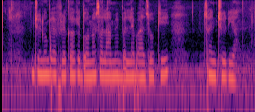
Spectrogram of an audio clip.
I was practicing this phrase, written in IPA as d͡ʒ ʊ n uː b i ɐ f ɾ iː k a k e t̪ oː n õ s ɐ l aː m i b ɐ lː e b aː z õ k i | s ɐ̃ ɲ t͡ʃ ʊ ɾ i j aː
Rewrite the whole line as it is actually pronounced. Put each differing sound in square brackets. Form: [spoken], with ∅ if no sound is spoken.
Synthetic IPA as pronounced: d͡ʒ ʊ n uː b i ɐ f ɾ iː k a k e [d̪] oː n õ s ɐ l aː m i b ɐ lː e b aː z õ k i | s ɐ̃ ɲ t͡ʃ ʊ ɾ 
